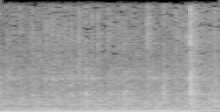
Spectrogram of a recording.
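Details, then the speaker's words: Road bike rear derailleur, one click of the shift lever: chain chatters and ticks against the next sprocket while pedalling but won't climb. Too much slack in the shift cable; fix is adding tension with the barrel adjuster. "got one click and it's trying, you can hear it, but it's not quite going far enough. It means that that shift lever hasn't pulled enough cable because there's too much slack."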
